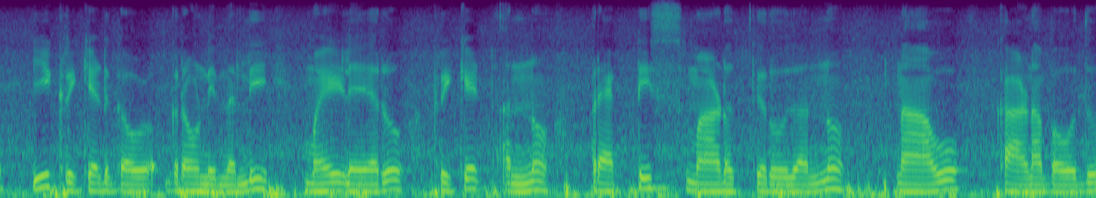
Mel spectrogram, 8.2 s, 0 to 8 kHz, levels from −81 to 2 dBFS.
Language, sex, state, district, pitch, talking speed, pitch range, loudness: Kannada, male, Karnataka, Bangalore, 115 Hz, 80 wpm, 110-125 Hz, -16 LUFS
